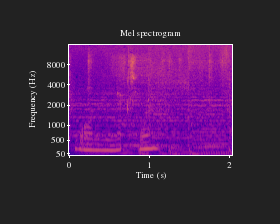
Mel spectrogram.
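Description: Soft background music, with two short low vocal sounds in the first second, a longer one and then a brief slightly higher one, louder than the music.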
